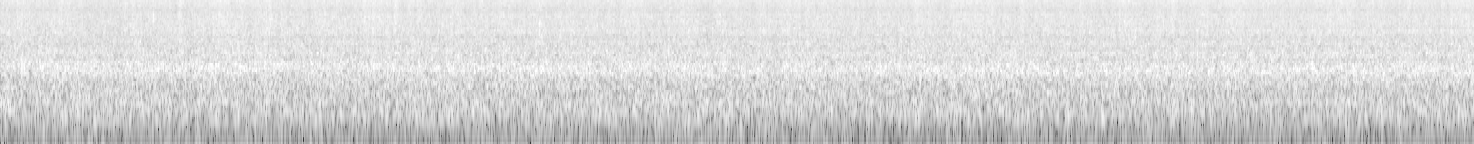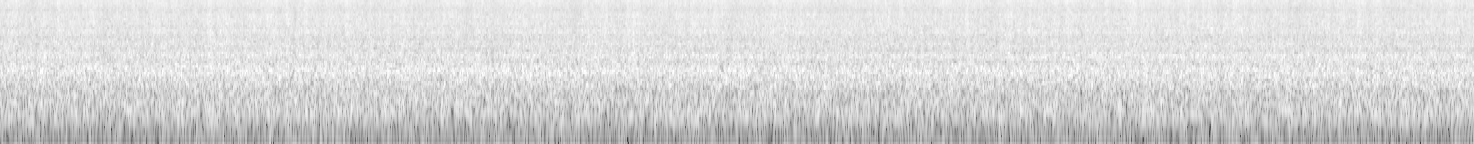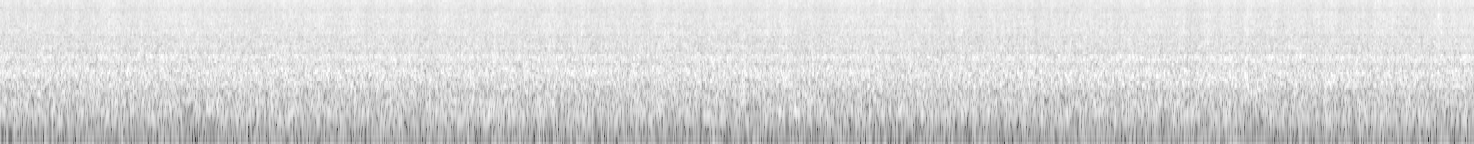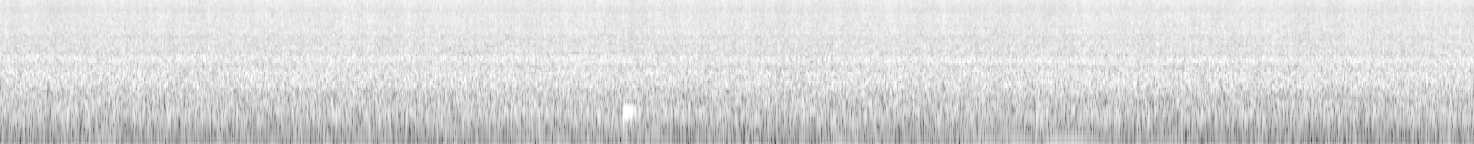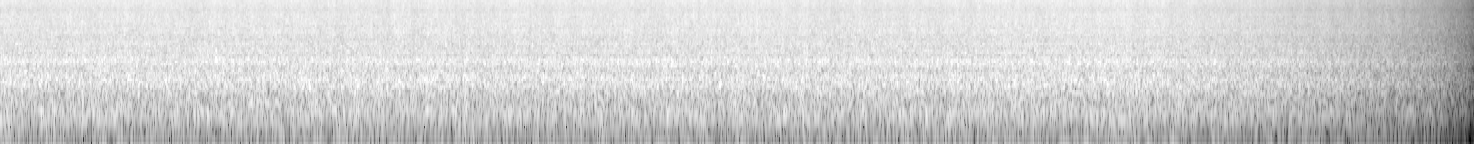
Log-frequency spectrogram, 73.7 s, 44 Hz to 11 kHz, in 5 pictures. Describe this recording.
stream, small waterfall, Zoom H2n MS+ XY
